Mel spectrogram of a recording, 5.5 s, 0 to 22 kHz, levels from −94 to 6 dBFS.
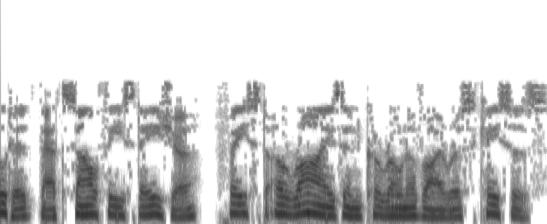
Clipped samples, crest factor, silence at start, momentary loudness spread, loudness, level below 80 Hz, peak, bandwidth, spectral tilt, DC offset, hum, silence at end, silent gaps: under 0.1%; 16 dB; 0 s; 7 LU; -21 LUFS; -42 dBFS; -6 dBFS; 5.8 kHz; -6 dB/octave; under 0.1%; none; 0 s; 2.05-2.13 s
